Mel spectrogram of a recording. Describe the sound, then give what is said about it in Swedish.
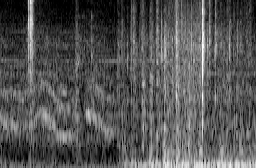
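Birds chirp softly, then a small airplane engine catches and settles into a steady low rumble that fills the rest of the moment, with sharp clicks and rattles over it. “Där gick motorn igång.”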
